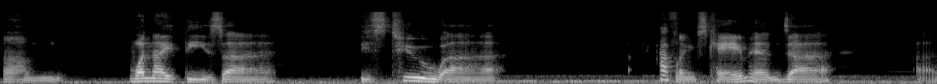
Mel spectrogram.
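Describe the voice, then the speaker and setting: A man voicing a laid-back, apologetic undead corpse musician in a tabletop game, speaking in halting, hesitant phrases. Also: lowish voice, animated, warm tone, pitched below the performer's own voice, heavily acted. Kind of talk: in-character tabletop role-play. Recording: clear background room noise.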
